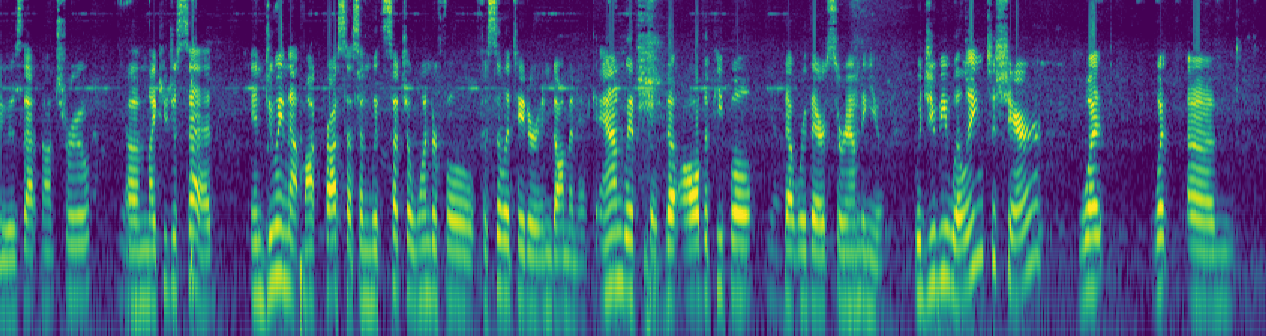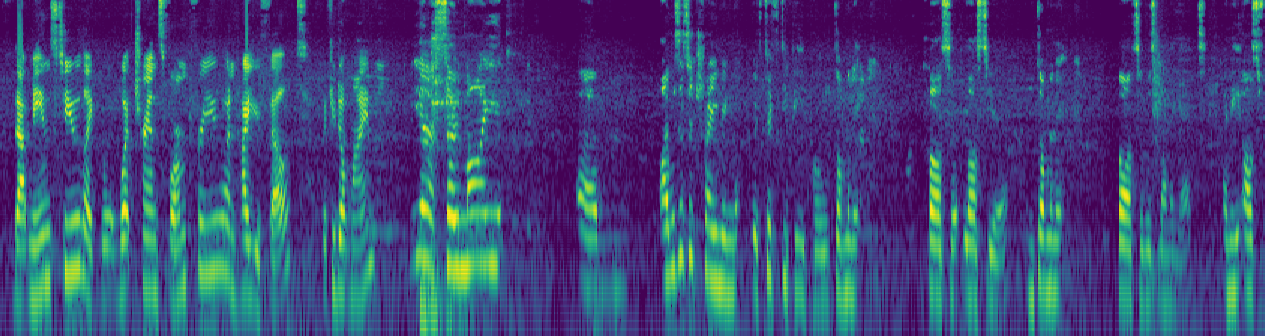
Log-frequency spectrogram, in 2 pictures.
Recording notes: on the ground at the European Forum for Restorative Justice Conference, June 2023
